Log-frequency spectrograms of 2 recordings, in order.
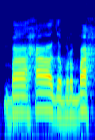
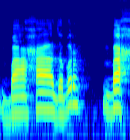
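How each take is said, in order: First: বাহ with the হ breathed out audibly; breathy final h. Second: বাহ drawn out slowly with air leaving the mouth; breathy final h, slower. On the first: Teacher showing the airy হ in বাহ. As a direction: let air escape on the end of বাহ. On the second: Teacher repeating বাহ slowly for students. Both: Shown as a demonstration. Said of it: "এরকম বাতাস বেরিয়ে যাবে মুখ দিয়ে".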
